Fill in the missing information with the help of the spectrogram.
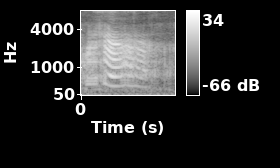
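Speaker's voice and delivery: thin high falling-dragon squeal; high mock scream; imitated dragon screech. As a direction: squeal like a tiny plummeting creature.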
